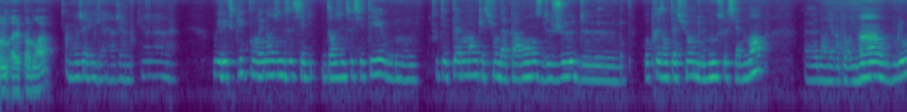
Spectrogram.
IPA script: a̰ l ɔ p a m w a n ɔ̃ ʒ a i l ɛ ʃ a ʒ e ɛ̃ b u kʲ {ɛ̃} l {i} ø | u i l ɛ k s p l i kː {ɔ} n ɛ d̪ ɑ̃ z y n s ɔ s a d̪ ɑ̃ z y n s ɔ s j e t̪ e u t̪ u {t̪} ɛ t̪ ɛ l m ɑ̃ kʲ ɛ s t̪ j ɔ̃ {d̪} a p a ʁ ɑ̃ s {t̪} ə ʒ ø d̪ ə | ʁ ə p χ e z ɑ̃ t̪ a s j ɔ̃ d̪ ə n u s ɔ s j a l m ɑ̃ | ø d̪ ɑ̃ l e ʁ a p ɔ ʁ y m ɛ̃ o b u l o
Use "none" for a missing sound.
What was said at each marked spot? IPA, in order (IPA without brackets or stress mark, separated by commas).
ɛ̃, a, ɔ̃, t̪, d̪, d̪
